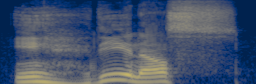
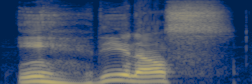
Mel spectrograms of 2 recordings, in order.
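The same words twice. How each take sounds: The two takes are said the same way.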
